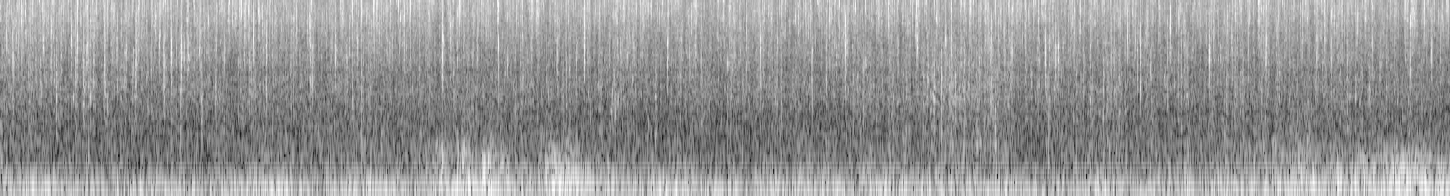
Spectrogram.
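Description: Fire crackles and pops with sharp snaps.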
